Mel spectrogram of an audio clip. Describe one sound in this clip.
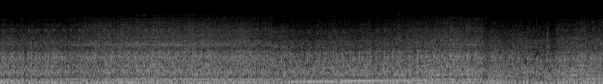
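Tyres crunch over rocks and mud.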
